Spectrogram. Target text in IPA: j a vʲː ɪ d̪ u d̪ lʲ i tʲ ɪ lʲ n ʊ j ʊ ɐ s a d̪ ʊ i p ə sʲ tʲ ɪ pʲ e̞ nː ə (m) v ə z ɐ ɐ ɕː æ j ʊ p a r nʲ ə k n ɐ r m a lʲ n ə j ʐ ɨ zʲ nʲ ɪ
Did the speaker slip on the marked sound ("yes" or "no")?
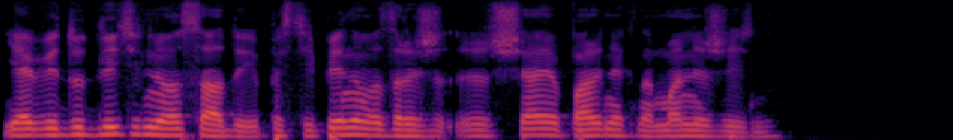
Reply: yes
